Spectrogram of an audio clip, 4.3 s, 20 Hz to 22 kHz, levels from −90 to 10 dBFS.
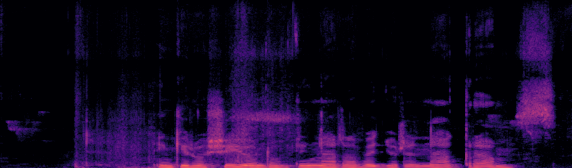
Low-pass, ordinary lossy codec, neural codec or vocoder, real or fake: none; none; none; real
